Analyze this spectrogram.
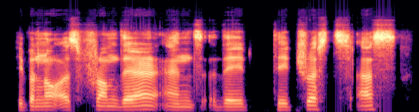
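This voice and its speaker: A man with a French accent speaks at a fairly slow pace in a bright, sharp tone, the sound dry and close with no echo on a very clean recording with a silent background. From France. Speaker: prop firm founder. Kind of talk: interview. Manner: halting.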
